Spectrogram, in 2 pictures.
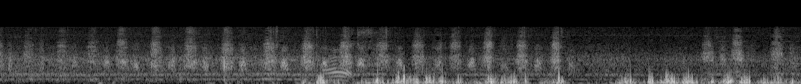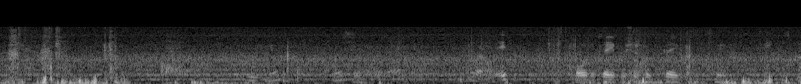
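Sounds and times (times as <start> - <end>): honeybees buzzing: 0.0 - 16.0
knocks and thumps on hive: 0.0 - 16.0.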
